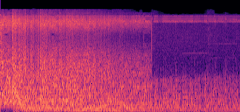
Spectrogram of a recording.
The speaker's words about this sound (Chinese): 后来这一战就爆发了，老史参军了。就躲在战壕里咔咔写论文呢，那大炮咚咚响。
